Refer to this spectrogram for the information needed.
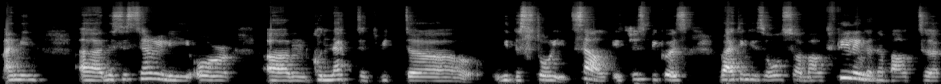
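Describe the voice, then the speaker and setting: Female author from Italy, hesitant, halting, thinks aloud. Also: mid-range voice. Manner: hesitant, searching for words with many fillers. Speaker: author in conversation. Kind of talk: reflective conversation.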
